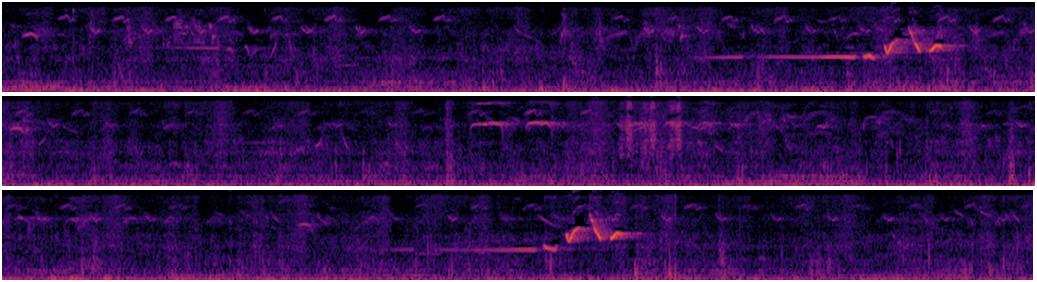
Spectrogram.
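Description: Wild birds calling: one bird gives the same call twice, about twelve seconds apart, a short held note followed by a quick rising sweep, the loudest sounds here. Faint high chirping from other birds runs through the first half, over a low rumble.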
